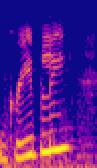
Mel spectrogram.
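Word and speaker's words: greeble: and i need to say it correctly a grieble or apparently it's pronounced greebly is a prominent detailing added to the surface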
